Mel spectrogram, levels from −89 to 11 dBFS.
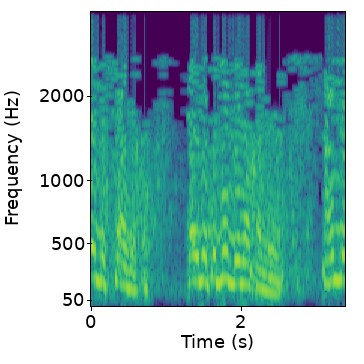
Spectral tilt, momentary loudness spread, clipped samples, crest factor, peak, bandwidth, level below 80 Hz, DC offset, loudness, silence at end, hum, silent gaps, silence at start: -12.5 dB/octave; 17 LU; 2%; 8 dB; 0 dBFS; 4 kHz; -38 dBFS; under 0.1%; -8 LUFS; 0 s; none; none; 0 s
